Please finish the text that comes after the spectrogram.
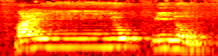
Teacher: Jadi seperti itulah cara baca idgham diuna, yakni ditahan 2 harokat dan disertai dengan dengung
